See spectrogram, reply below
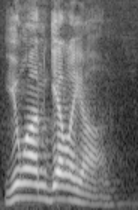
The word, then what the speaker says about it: Euangelion: Euangelion is the name of it, is how it's pronounced.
